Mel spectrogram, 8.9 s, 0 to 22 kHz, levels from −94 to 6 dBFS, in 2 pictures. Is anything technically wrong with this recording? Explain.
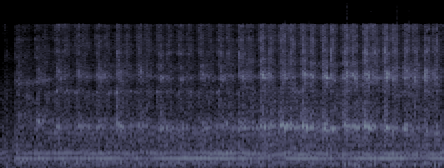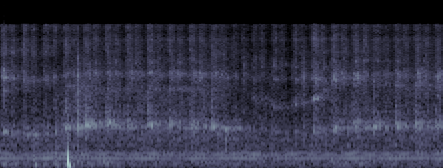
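Yes, there are two faults.

From 0.05 to 0.13 s, about 80 ms of sound is missing. The likely cause is the sender's voice detector dropping the sound: it judged the opening material to be background and stopped transmitting, so the receiver filled the gap with comfort noise until the detector triggered again. On a waveform, this shows as a short stretch of low, even noise instead of the real signal. On a spectrogram, it appears as a flat, featureless band.

From 2.83 to 4.71 s, there are periodic USB or driver dropouts every 0.125 s, about fifteen in all. Each time, a background task blocks the audio path, and a fraction of a millisecond of sound is lost and replaced with silence. These are heard as a steady train of ticks while the sound plays. On a waveform, each one is a tiny flat notch. On a spectrogram, each one is a thin vertical broadband line, evenly spaced. 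The spectrogram also shows the call codec's ceiling at 12 kHz.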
